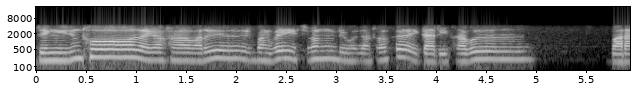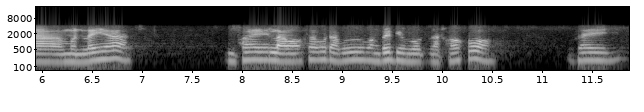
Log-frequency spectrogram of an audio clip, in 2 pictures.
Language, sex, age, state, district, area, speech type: Bodo, male, 18-30, Assam, Chirang, urban, conversation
